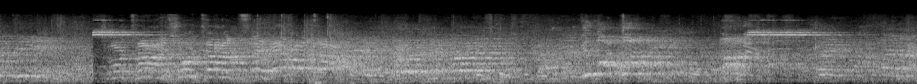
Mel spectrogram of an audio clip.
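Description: A referee blows a short whistle.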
